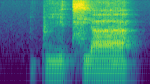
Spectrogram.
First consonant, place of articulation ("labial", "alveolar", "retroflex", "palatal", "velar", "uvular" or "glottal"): labial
